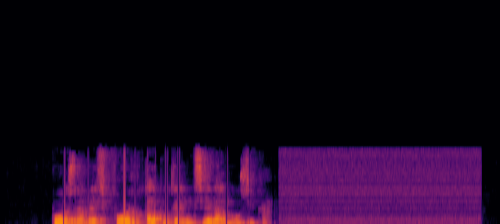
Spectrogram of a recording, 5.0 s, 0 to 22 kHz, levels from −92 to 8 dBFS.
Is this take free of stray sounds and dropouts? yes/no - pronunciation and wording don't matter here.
yes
